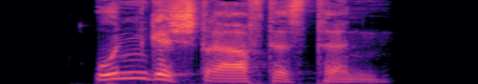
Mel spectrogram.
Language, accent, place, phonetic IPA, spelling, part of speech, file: German, Germany, Berlin, [ˈʊnɡəˌʃtʁaːftəstn̩], ungestraftesten, adjective, De-ungestraftesten.ogg
- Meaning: 1. superlative degree of ungestraft 2. inflection of ungestraft: strong genitive masculine/neuter singular superlative degree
